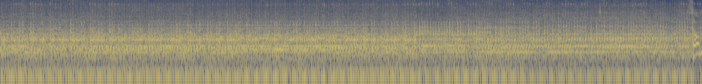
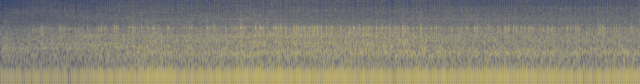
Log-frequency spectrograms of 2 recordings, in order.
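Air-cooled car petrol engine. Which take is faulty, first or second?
first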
